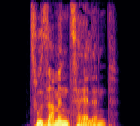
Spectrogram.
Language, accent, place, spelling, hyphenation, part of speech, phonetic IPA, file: German, Germany, Berlin, zusammenzählend, zu‧sam‧men‧zäh‧lend, verb, [ t͡suˈzamənˌt͡sɛːlənt], De-zusammenzählend.ogg
- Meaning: present participle of zusammenzählen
